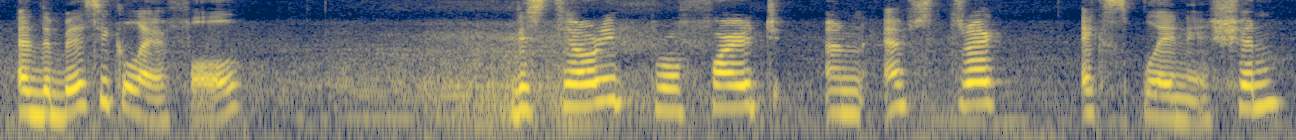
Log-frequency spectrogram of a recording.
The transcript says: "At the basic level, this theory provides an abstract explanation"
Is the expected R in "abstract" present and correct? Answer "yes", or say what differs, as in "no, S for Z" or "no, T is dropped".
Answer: yes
